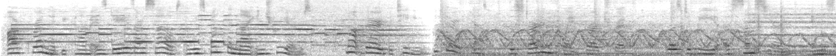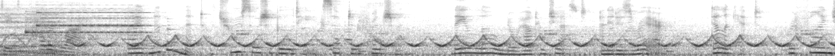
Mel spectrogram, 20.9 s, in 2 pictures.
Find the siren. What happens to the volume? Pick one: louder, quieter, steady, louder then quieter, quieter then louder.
steady.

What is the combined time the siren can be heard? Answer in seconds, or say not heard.
21 s.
